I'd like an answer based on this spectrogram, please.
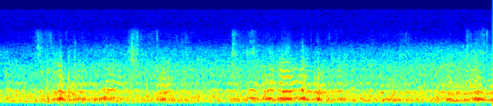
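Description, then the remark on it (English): A dense, agitated buzzing of a swarm of attacking killer bees around a hive fills the air continuously, with overlapping whines rising and falling throughout and no voices. “Even as Dr. Gary left the hive area, the bees persisted in their attack.”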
